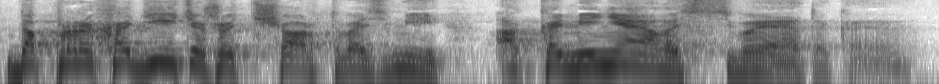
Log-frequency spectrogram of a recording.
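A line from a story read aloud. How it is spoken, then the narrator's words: Irritated shout. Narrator (Russian): еще более раздраженный, крикнул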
